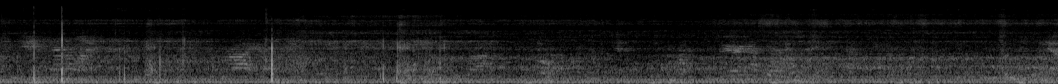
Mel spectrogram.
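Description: Sharp clicks and knocks of a phone camera being handled and set in place, mostly in the first four seconds, over a steady low hum, with faint voices in the background.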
